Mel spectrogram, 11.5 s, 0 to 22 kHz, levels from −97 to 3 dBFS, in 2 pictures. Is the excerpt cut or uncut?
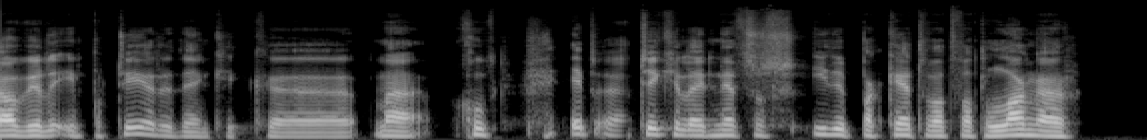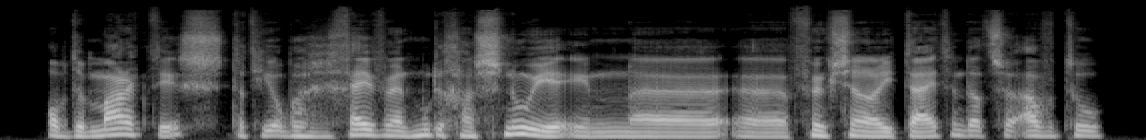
cut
